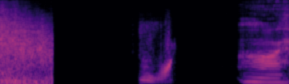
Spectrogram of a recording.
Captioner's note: boowomp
